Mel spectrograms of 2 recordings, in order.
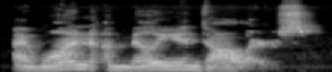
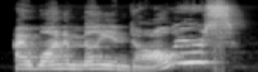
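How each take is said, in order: First: It is said as a plain, unemotional statement. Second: It is said as a question, changing near the end. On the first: The winner treats it as no big deal. "I am making a statement, and there's not a whole lot of emotion with that" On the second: The speaker is asking whether it is true. "Can you hear how a person's voice changes near the end of a question?"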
